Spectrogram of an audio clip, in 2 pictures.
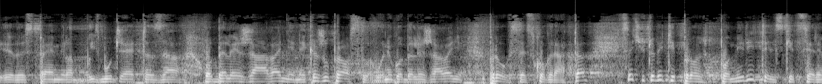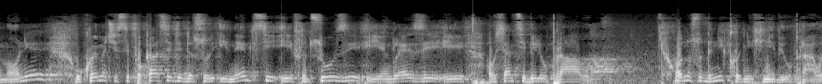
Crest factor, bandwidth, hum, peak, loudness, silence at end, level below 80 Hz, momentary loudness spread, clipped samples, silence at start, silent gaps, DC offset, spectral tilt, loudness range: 12 dB; 12 kHz; none; 0 dBFS; -12 LUFS; 0 s; -26 dBFS; 3 LU; 0.2%; 0 s; none; under 0.1%; -4.5 dB/octave; 1 LU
